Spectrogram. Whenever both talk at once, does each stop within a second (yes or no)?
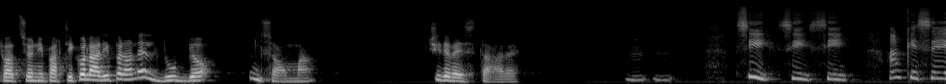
yes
